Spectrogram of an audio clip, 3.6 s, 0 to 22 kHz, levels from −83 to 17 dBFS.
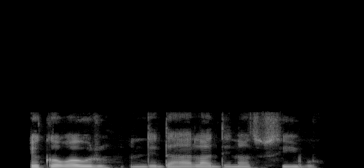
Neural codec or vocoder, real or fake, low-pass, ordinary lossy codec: none; real; 7.2 kHz; AAC, 48 kbps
